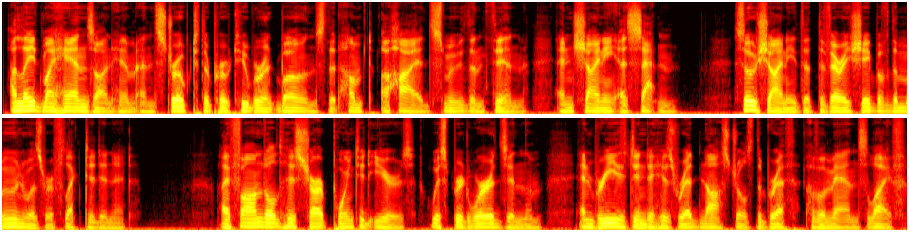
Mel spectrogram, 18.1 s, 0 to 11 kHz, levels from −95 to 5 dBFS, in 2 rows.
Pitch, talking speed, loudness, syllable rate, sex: 95 Hz, 185 wpm, -19 LUFS, 4.9 syllables/s, male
